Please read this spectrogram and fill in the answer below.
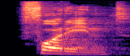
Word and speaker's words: forint: the Forin please pay attention to this word pronunciation Forin let's try to say prices in Hungarian start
